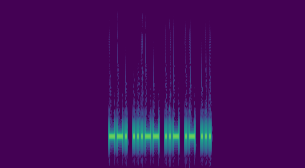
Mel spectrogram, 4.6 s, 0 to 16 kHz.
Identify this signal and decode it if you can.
Morse code, heard as a keyed tone, about 38 wpm, 700 Hz. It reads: G3UAS
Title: DXCC-100 Call Signs - 5 Characters - 40wpm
